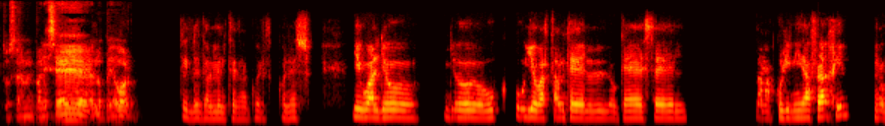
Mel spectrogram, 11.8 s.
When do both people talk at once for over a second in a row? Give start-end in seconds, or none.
none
